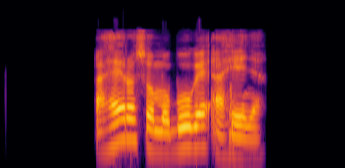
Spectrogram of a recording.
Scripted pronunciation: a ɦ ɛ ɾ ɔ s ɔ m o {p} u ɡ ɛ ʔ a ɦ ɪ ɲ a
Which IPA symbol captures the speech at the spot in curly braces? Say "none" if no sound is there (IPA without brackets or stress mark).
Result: b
